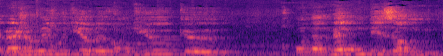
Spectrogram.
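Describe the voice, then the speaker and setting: A man's lively intonation over noticeable background noise and audible room echo. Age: 60s. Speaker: pastor. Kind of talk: sermon. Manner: halting.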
